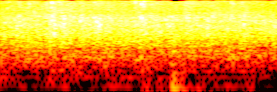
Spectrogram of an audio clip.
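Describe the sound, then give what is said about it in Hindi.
Applause from an audience at a spiritual talk: a dense, steady wash of many hands clapping at the same loudness for about two seconds, with no voices over it. “ताली बजाइए पहले तो।”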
